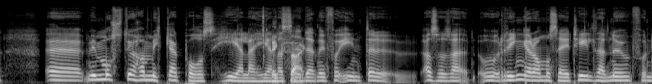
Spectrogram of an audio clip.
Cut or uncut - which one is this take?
uncut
